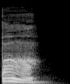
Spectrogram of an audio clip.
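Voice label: "baa", British English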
